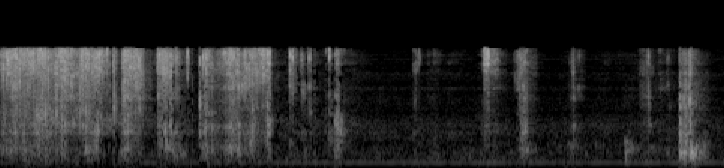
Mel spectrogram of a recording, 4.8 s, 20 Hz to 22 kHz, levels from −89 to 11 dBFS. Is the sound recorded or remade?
remade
